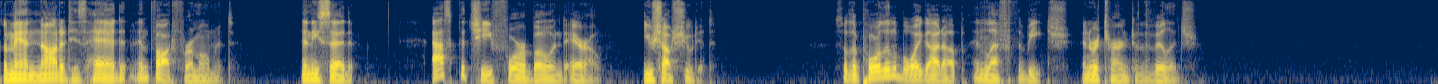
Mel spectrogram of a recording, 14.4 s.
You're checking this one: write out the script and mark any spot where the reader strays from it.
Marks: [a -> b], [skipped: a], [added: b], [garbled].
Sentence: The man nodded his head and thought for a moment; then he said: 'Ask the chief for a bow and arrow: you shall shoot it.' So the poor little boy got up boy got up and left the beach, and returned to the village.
The man nodded his head and thought for a moment; then he said: 'Ask the chief for a bow and arrow: you shall shoot it.' So the poor little boy got up [skipped: boy got up] and left the beach, and returned to the village.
